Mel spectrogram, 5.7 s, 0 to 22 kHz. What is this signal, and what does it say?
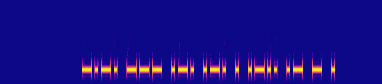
Morse code, heard as a keyed tone, about 25 wpm, 700 Hz. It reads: CORRELATE
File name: Nine Letter Words - 25wpm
